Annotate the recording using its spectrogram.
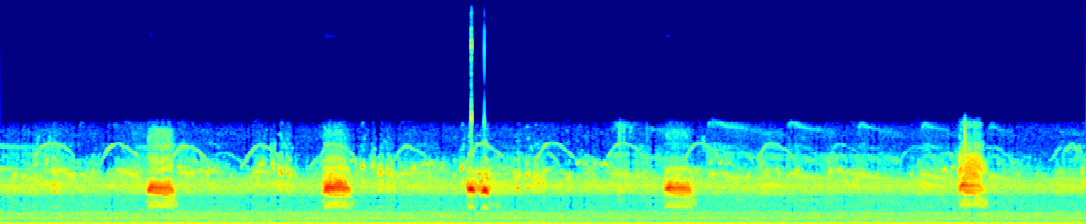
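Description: Birds calling: a short loud call sounds about every one and a half to three seconds, six times in all, two of them in quick succession near the middle. Under it runs a steady wash of fainter high chirping.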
